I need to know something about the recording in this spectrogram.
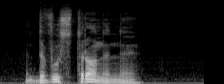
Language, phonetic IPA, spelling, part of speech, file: Polish, [dvuˈstrɔ̃nːɨ], dwustronny, adjective, Pl-dwustronny.ogg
